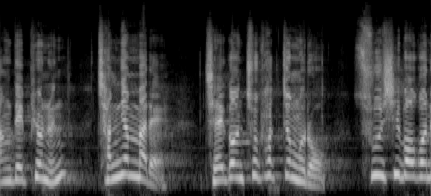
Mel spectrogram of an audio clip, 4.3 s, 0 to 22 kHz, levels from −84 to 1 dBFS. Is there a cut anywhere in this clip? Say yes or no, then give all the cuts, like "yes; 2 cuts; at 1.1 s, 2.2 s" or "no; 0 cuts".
no; 0 cuts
